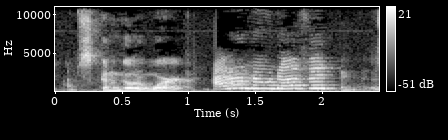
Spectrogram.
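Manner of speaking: fast, squeaking up high on the end; innocent escape. Retold or imitated. Narrator sneaking past to work, faking innocence, fast and high. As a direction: hurry off playing dumb. Her own nervous escape.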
